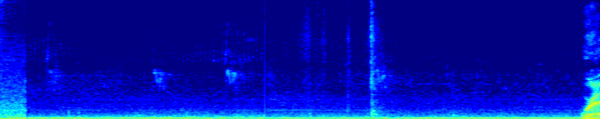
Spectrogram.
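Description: Jeep driving: a steady low engine and road drone with a constant hum and a few faint ticks over it.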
